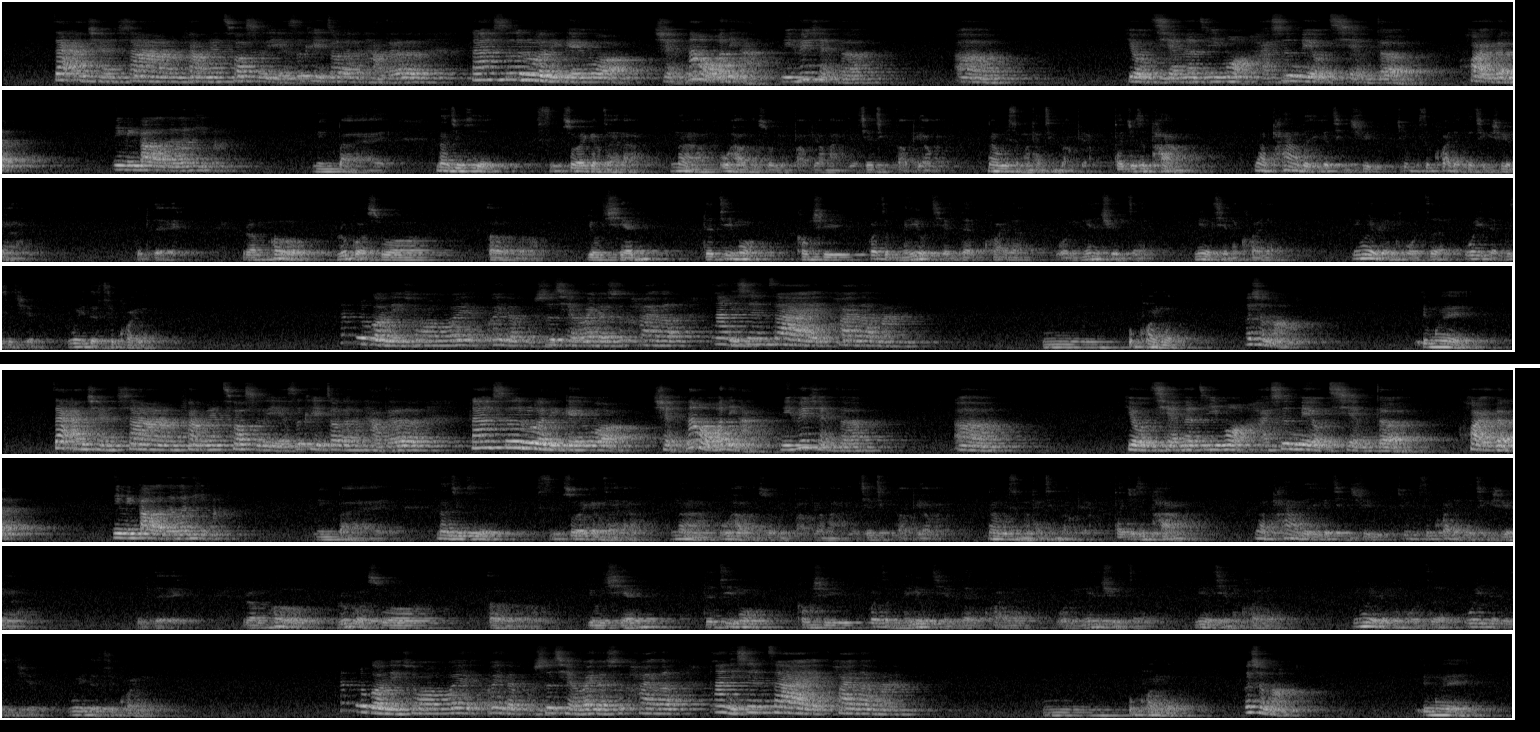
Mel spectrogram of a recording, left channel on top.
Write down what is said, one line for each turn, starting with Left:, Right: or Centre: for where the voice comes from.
Right: 在安全上方面措施也是可以做得很好的。但是如果你给我选，那我问你啦，你会选择呃有钱的寂寞，还是没有钱的快乐？你明白我的问题吗？
Left: 明白，那就是是说来刚才啦，那富豪你说有保镖嘛，有钱请保镖嘛，那为什么他请保镖？他就是怕嘛，那怕的一个情绪就不是快乐的情绪了啦，对不对？然后如果说呃有钱的寂寞、空虚，或者没有钱的快乐，我宁愿选择没有钱的快乐，因为人活着为的不是钱，为的是快乐。
Right: 如果你说为为的不是钱，为的是快乐，那你现在快乐吗？
Left: 嗯，不快乐，
Right: 为什么？
Left: 因为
